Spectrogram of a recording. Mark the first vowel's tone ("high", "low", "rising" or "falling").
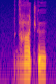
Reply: falling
